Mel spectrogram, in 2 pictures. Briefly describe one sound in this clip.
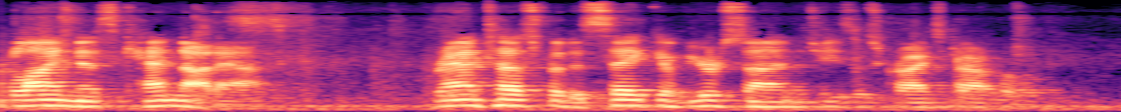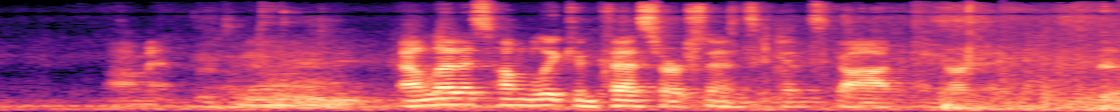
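A man reads aloud calmly in an echoing room.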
